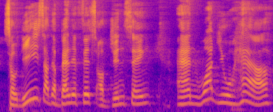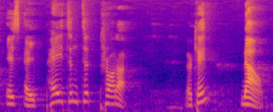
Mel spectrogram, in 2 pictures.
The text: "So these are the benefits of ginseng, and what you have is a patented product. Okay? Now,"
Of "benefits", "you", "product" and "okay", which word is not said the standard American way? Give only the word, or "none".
none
